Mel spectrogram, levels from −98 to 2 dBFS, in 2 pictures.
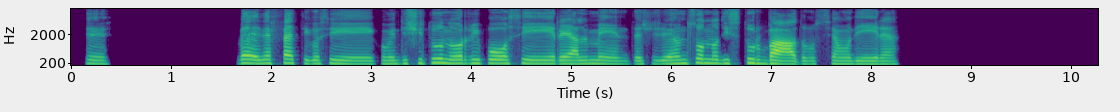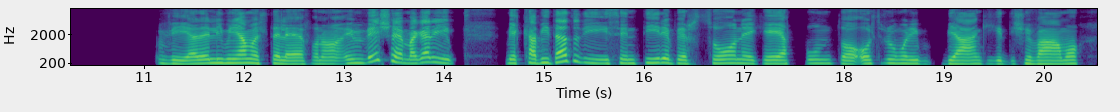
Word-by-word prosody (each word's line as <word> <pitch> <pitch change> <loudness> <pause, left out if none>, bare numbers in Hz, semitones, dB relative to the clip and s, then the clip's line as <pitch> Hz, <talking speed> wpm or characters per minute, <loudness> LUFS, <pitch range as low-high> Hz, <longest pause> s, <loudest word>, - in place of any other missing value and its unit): Sì. 175 -3 -5 1.3
Beh 195 0 +4
in 185 - +1
effetti 195 0 0
così 170 -2 -2
come 170 0 -3
dici 180 +3 -4
tu, 215 +4 +2
non 190 -2 +3
riposi 185 -1 0
realmente 170 -2 -1
ci 165 0 -8
è 175 0 +1
un 185 +2 0
sonno 200 0 +1
disturbato, 175 -4 +4
possiamo 160 +1 -4
dire. 155 -1 -2 2.9
Via 175 -2 0
l - - +3
eliminiamo 210 +1 +3
il 190 -2 -1
telefono. 170 -2 0
E 180 - -5
invece, 255 - +1
magari, 215 0 +1 0.5
mi 200 -1 -1
è 185 - -4
capitato 225 +9 +3
di 200 -6 -4
sentire 210 +3 -1
persone 190 +1 -2
che 180 +1 +1
appunto 185 +1 -4
oltre 180 +3 -1
i - - -1
rumori 185 -2 0
b 155 - -17
bianchi 170 0 0
che 165 -1 -4
dicevamo, 170 +2 0
180 Hz, 120 wpm, -23 LUFS, 170-195 Hz, 2.9 s, Beh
